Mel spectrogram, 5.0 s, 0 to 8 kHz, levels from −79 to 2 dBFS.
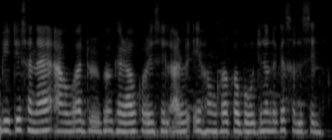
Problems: none marked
